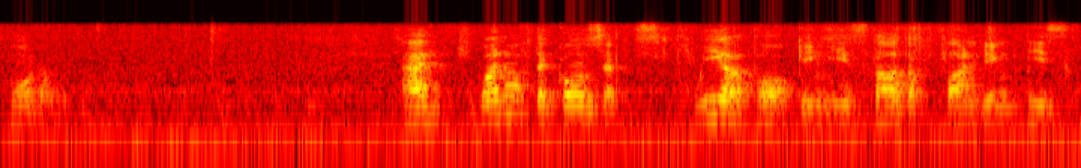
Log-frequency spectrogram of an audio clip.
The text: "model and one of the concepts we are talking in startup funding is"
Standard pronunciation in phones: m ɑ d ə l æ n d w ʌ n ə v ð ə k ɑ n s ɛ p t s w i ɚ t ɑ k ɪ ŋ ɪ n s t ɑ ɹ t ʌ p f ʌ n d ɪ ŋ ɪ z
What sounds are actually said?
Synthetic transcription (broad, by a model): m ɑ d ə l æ n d w ʌ n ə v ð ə k ɑ n s ɛ p t s w i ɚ t ɑ k ɪ ŋ ɪ n s t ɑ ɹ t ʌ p f ʌ n d ɪ ŋ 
